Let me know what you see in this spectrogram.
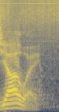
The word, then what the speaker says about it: Yahweh: So it's spelled YHWH, but we pronounce it as Yahweh.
